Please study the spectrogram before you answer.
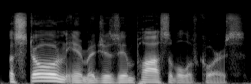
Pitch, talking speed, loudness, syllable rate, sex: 100 Hz, 165 wpm, -17 LUFS, 6.1 syllables/s, male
